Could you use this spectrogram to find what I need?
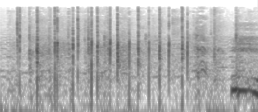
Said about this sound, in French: Bienvenue Lucille, applaudissements s'il vous plaît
